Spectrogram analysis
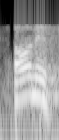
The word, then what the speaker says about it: honest: 那么因此这个 hour 也好 Honest 也好，他们首字母 H 没有发音，所以看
